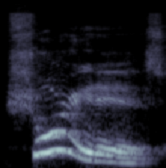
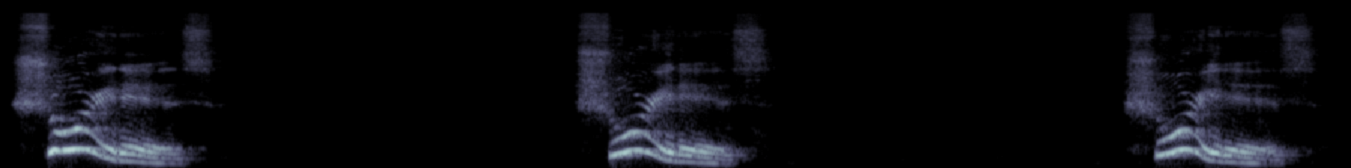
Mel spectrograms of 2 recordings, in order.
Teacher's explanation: o t sendo transformado em R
